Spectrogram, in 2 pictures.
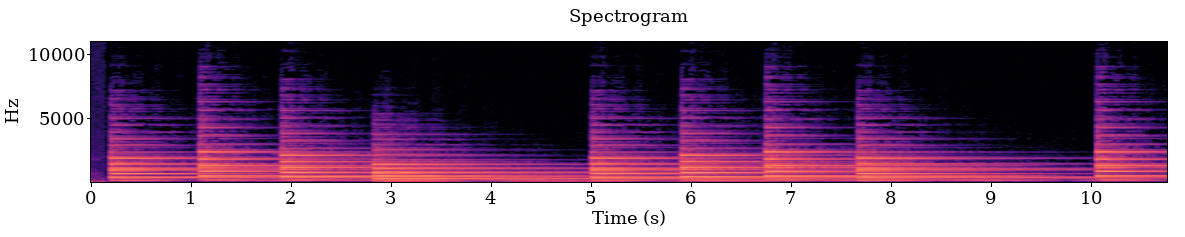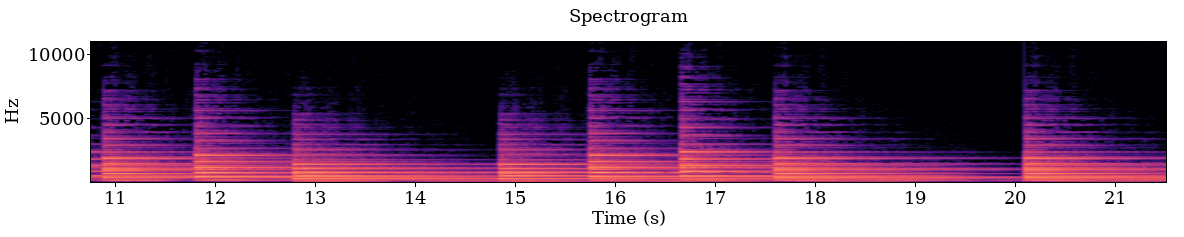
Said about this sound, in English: Scrooge had no occasion to be told that the bell was again upon the stroke of one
